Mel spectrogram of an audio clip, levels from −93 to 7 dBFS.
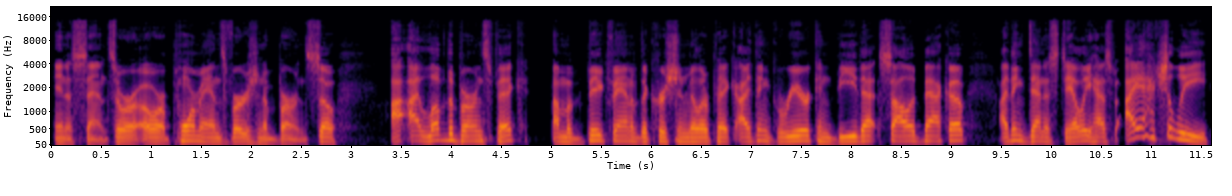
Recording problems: none

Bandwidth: 14.5 kHz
